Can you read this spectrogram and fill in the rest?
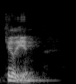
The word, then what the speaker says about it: Cillian: Cillian.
